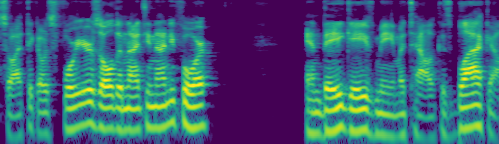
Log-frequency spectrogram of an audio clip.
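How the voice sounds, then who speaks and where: A man talks at a fairly quick pace with ordinary pitch variation on a very clean recording with a silent background. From New England, US. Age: 30s. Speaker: podcast host. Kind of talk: casual monologue.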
